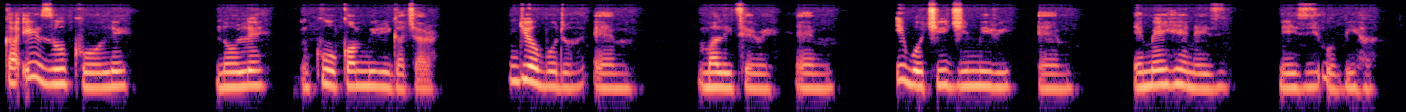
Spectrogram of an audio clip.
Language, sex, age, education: Igbo, female, 30-45, tertiary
